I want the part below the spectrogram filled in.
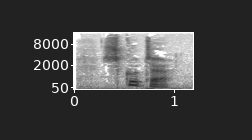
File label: "scooter", Dutch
